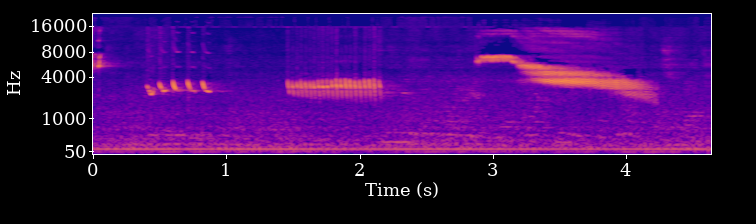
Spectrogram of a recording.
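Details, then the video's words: European greenfinch singing: a quick run of four high chirps, then a buzzy trilled note held about half a second, then a long slurred wheeze falling from very high; steady low hum underneath. "European Green Finch Singing Beautiful"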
